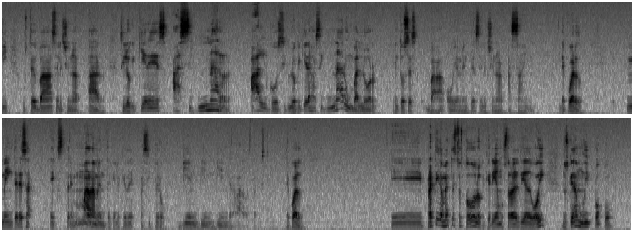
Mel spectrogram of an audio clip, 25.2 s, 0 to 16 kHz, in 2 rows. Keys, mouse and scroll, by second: 9.2 click, 9.6 click, 11.3 click, 13.3 click.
